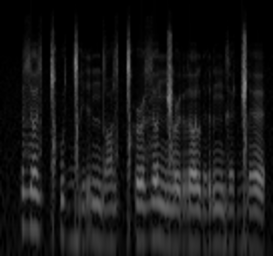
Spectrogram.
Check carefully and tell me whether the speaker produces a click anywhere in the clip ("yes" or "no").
yes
